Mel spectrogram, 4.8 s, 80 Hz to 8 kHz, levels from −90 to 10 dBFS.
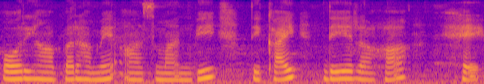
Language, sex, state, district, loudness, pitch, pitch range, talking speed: Hindi, female, Chhattisgarh, Bastar, -17 LUFS, 205 Hz, 195-215 Hz, 125 wpm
